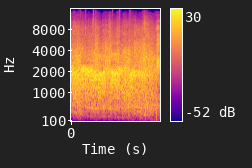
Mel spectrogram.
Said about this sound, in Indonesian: Oke, beri tepuk tangan dulu buat itu.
